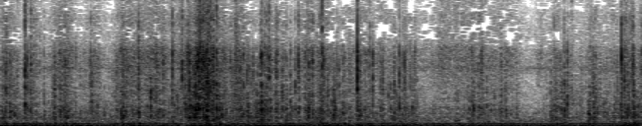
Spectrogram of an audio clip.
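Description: Rustling and crinkling of plastic plant pots and potting soil being handled during transplanting, in irregular small crackles, over a faint steady hum.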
